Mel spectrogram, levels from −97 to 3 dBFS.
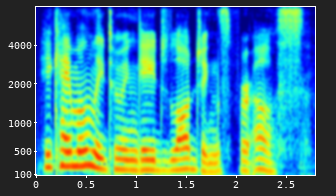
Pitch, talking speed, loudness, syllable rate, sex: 185 Hz, 170 wpm, -16 LUFS, 4.6 syllables/s, female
